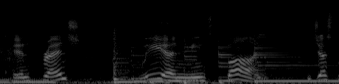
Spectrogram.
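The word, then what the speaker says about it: Lien: My name Lean is spelled L I E N. In French, Leen means bond, just like Kuna means bond in Japanese.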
